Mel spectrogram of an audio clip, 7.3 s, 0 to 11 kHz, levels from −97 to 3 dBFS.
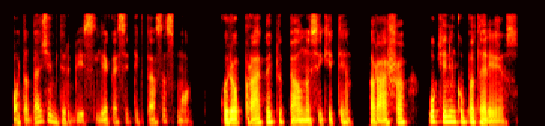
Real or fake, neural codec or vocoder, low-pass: fake; codec, 16 kHz, 6 kbps, DAC; 7.2 kHz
